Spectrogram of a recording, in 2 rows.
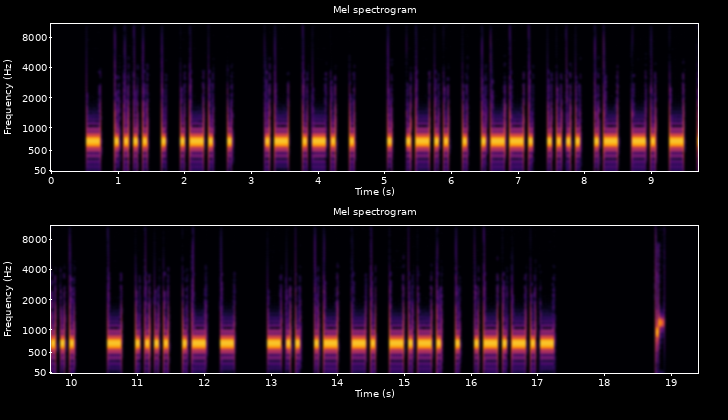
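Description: A single steady mid-pitched tone keys on and off in quick dots and dashes, Morse code at about 17 words per minute, running alone with short gaps between words before stopping.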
